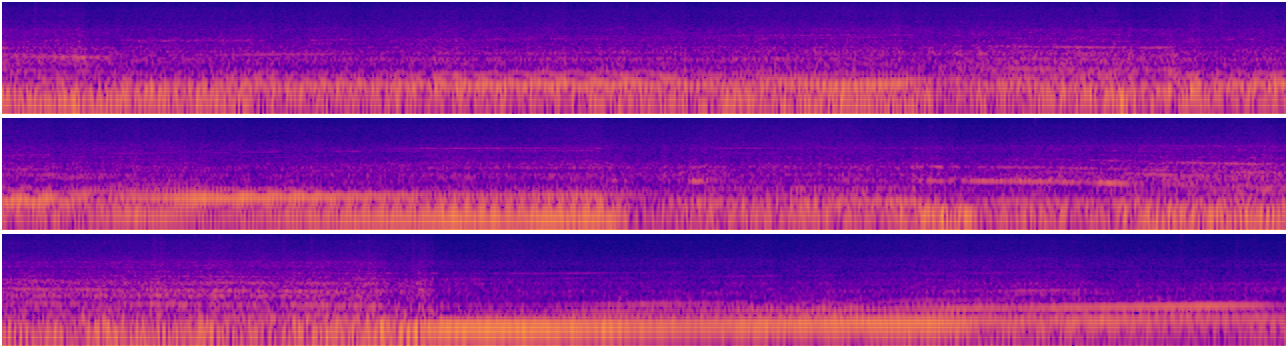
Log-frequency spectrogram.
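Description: Porsche Boxster race car's flat-six engine heard from inside the cockpit, accelerating at moderate speed. Its pitch climbs and drops at upshifts about halfway through and again about three-quarters of the way in.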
